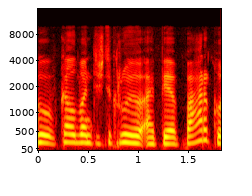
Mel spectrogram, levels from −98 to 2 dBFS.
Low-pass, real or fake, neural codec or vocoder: 9.9 kHz; real; none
